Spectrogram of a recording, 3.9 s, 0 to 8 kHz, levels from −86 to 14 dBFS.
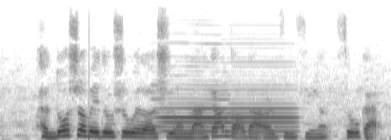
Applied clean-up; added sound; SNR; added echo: none; Wind instrument, woodwind instrument; 6 dB; none.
